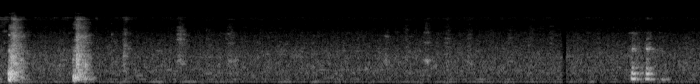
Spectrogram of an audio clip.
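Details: Shih Tzu heard during a night livestream: two sharp, loud barks in quick succession at the start, then a quiet stretch with faint sounds and a low steady hum, and another short bark burst near the end.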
